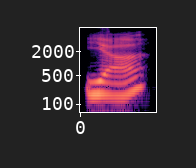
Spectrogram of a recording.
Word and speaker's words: you: For example, the strong form of the pronoun “you” is “you,” the way you pronounce it when you’re reading it all by itself. However, it also has a weak form, which you’ll hear in sentences like “What do ya want for lunch?” Did you hear how it was pronounced “yuh”?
